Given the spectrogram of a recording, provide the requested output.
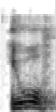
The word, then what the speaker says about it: Иов: Тоже по-разному люди ставят ударение. Иов, по-моему, правильнее.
